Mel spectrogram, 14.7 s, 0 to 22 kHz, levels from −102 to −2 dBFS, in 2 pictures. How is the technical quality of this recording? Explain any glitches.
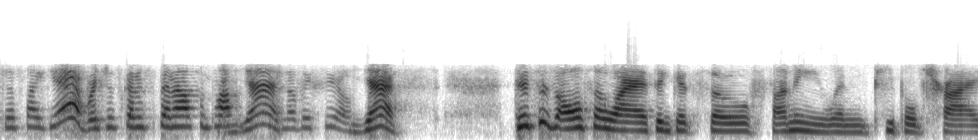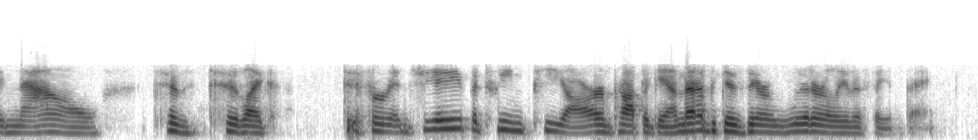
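The technical quality is poor. Narrowband codec coding runs throughout, with two brief dropouts and three level dips.

G.729 codec, throughout: The speech is coded at 8 kbit/s by modelling the vocal tract and pitch, with nothing kept outside roughly 150 Hz to 3.4 kHz. The result sounds muffled, rough and plainly synthetic.

VoIP packet loss concealed by the speech codec, at 9.95–10.02 s and 12.53–12.63 s: The decoder filled missing audio by stretching its last pitch and filter while fading the gain. You hear a short fading smear. About 40 ms of audio is missing in the first and 20 ms in the second, which fits two lost packets and then one. The voice stays weak for a moment after each.

One channel drops out, at 7.21–8.61 s, 10.21–11.79 s and 12.98 s to the end: One stereo channel was likely lost, so the mono sum carries only half the signal. 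The level falls abruptly by about 6 dB and recovers at the end of the first two.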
